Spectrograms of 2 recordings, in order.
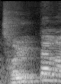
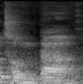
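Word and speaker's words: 젊다: 자, 절다가 아니고 점다.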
